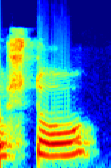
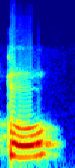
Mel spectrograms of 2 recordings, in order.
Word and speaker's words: estou: We can reduce the first syllable just to sh, or remove it completely. It could be eu estou, eu tô, tu estás, tu estás, ele está, ele tá.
